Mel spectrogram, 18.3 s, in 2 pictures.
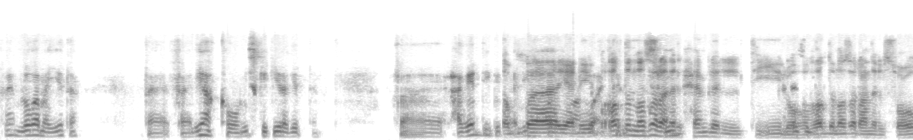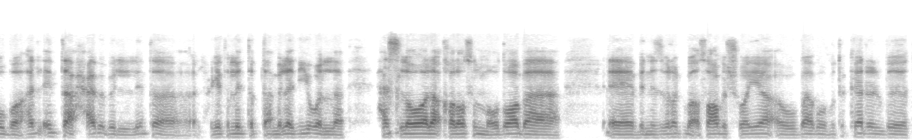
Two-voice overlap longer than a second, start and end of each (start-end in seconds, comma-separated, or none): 5.0-6.8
